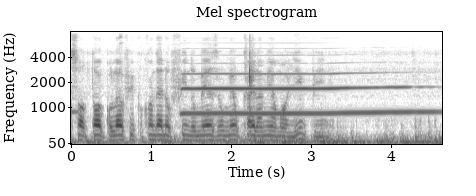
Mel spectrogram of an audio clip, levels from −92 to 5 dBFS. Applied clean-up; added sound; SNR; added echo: none; Wind instrument, woodwind instrument; 1 dB; reverberation time 0.4 s.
